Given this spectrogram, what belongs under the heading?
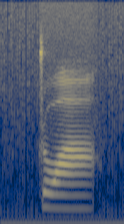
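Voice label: "zhua" Chinese, first tone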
